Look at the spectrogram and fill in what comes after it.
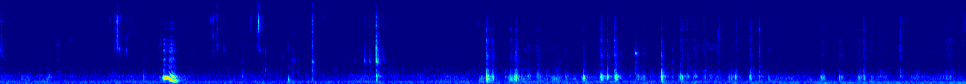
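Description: A person chewing and crunching a piece of dry edible clay, with scattered crisp crunches at first and a denser run of them about halfway through. There is a short falling hum of the voice about two and a half seconds in.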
